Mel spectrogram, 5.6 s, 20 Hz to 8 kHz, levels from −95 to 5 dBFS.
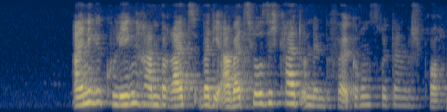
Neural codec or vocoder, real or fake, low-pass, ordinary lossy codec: none; real; none; none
